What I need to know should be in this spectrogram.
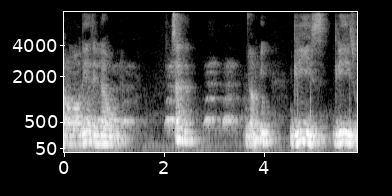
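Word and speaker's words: grise: جريز والاس من حرفين متحركين اتنطقت زد.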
